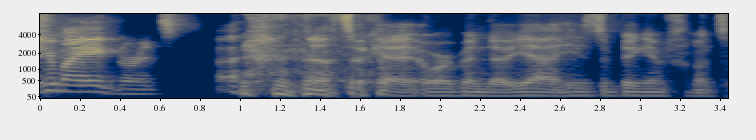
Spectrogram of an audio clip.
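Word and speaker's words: Aurobindo: influential figures for kenwood i think it's pronounced orobindo oh sorry well shows you my ignorance that's okay orbindo yeah he's a big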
